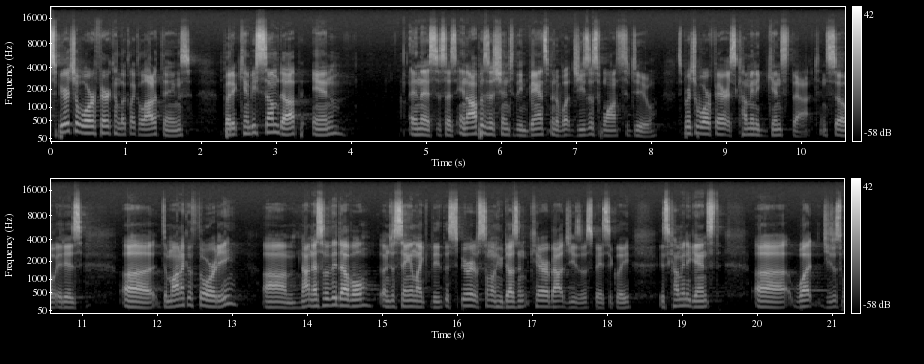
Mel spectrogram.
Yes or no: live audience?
yes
